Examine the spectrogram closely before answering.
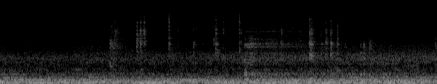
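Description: Small metallic clicks and ticks of a steel cotter pin being worked through a ball-joint stud and castle nut, in two short clusters, over a steady low rumble.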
